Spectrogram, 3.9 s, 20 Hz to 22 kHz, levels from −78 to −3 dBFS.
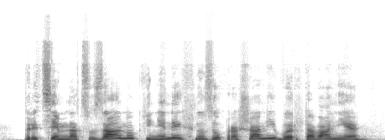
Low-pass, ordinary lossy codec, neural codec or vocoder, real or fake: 19.8 kHz; Opus, 24 kbps; codec, 44.1 kHz, 7.8 kbps, Pupu-Codec; fake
